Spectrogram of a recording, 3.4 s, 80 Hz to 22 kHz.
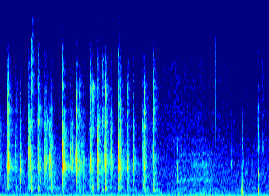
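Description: A password is typed on a computer keyboard while setting up MySQL 8.0 on Windows 10: quiet, quick, irregular key clicks in close succession, fading to sparser taps near the end.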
